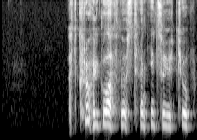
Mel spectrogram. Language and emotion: Russian, positive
